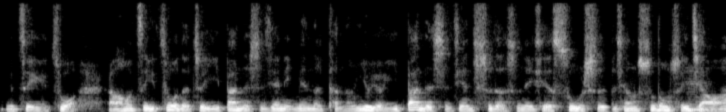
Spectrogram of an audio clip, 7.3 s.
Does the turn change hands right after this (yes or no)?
no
